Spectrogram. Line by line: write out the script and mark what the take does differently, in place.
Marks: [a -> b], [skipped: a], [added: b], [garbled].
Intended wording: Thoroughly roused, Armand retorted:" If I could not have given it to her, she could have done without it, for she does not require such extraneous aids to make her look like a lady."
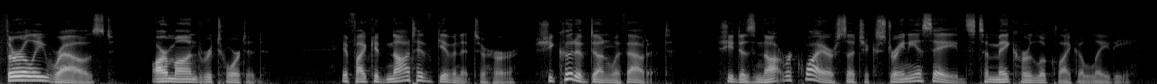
Thoroughly roused, Armand retorted:" If I could not have given it to her, she could have done without it, [skipped: for] she does not require such extraneous aids to make her look like a lady."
